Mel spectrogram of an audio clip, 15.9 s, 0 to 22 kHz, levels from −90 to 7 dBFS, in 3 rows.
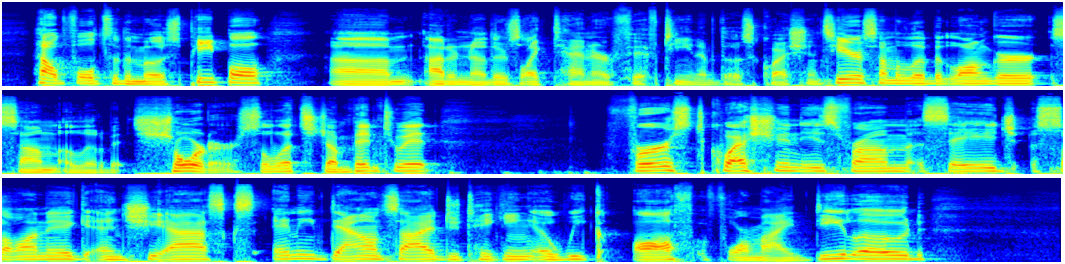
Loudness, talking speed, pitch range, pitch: -20 LUFS, 195 wpm, 110-155 Hz, 135 Hz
